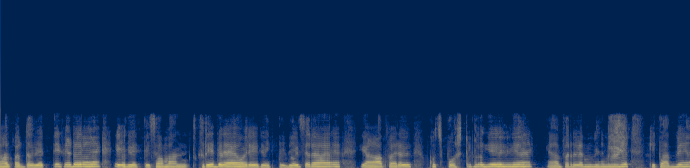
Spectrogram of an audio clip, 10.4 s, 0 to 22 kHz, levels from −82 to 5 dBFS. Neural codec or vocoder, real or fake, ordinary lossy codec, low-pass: codec, 24 kHz, 1.5 kbps, HILCodec; fake; none; 7.2 kHz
